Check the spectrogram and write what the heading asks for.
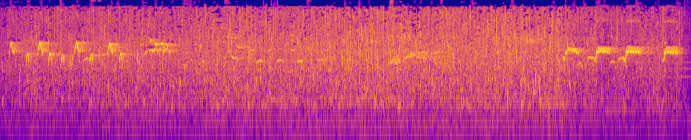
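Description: Steady splashing and trickling of shallow water stirred by catfish wriggling at the bank. A bird calls in a quick series of short chirps at the start and again near the end.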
